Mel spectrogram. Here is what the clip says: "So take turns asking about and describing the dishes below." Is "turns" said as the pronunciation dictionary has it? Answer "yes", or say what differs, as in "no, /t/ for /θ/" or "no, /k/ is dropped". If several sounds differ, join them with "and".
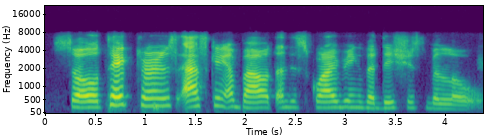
no, /s/ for /z/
